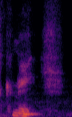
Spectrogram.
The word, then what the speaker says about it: Knetsch: Everybody, even the English, are saying Knetsch, but it's not Knetsch. Oh, it's Knetsch. No, it's Knetsch. You pronounce the K. Yeah. In the English language, the K is silent. Yeah, but it's actually German.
